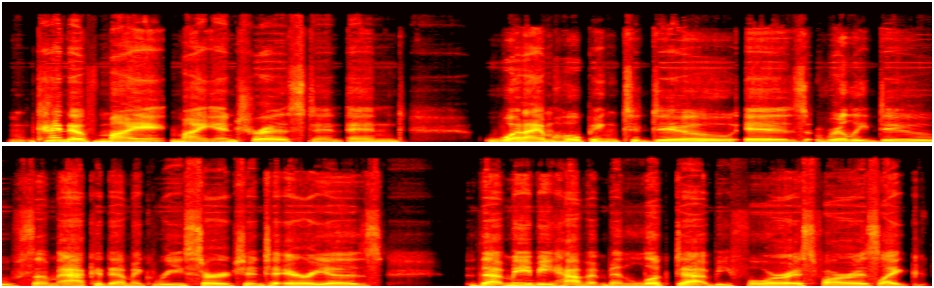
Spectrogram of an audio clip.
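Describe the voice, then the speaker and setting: A woman hosting an interview, speaking thoughtfully with halting restarts. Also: fairly low pitch, steady tone, fairly bright tone, no room sound, studio quality. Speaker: interview host. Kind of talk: casual interview talk.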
